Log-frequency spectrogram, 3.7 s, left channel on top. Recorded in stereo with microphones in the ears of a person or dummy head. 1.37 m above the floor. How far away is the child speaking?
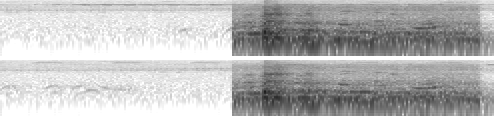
About 0.7 m.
